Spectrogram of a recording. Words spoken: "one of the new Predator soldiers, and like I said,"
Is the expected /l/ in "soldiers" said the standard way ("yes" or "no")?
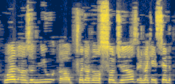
yes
